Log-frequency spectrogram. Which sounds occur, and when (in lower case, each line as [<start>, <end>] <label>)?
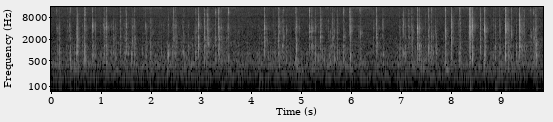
[0.00, 9.84] background noise
[0.01, 3.58] computer keyboard
[4.25, 6.67] computer keyboard
[6.94, 9.69] computer keyboard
